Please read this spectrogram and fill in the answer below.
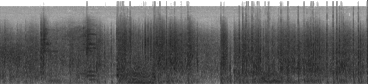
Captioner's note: speaking in foreign language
